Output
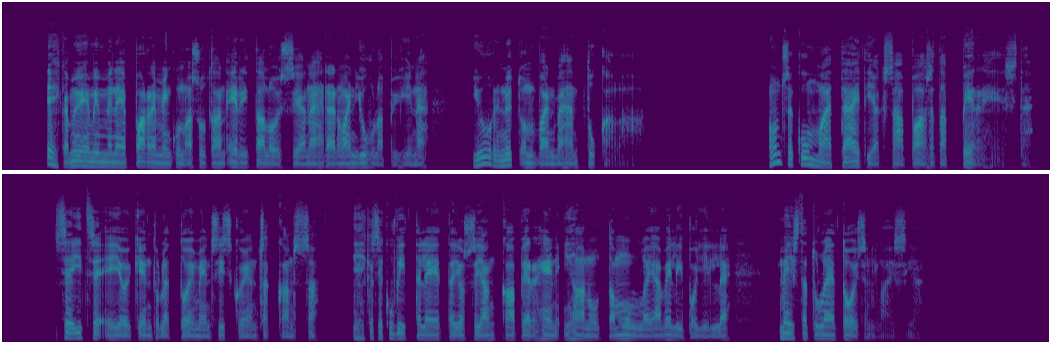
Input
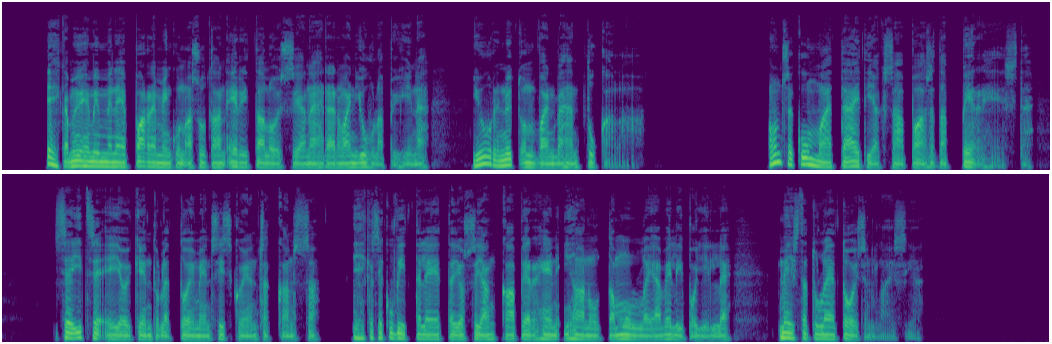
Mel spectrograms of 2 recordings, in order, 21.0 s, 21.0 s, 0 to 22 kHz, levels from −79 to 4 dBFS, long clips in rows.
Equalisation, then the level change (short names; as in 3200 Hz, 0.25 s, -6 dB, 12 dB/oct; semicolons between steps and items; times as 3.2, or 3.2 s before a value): band-pass 5400 Hz, Q 0.8; high shelf 4000 Hz -6.5 dB; -3.0 dB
